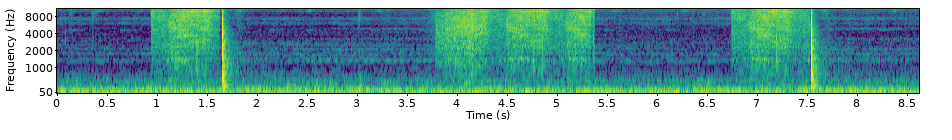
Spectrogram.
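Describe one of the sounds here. A drawer slides shut with a soft thud.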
